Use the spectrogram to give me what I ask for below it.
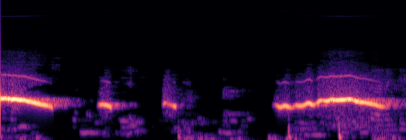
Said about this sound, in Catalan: El gamarús, que el posen a totes les pel·lícules de por. Aquest udol, gamarús. I que cria aquí al vell mig de la riera i que se sent al vell mig de la riera en els forats grans dels plàtans.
